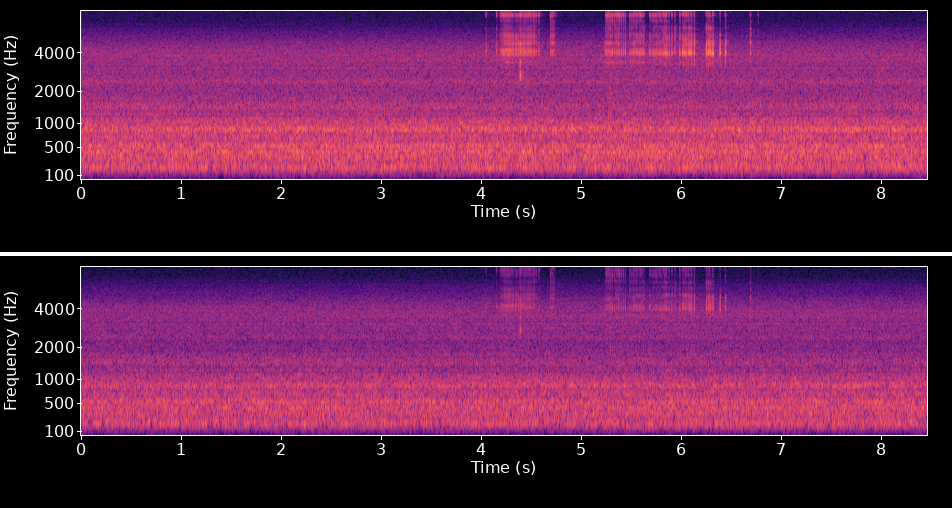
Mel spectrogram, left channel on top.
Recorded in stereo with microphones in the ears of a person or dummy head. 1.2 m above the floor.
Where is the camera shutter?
30° left (ahead or behind).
